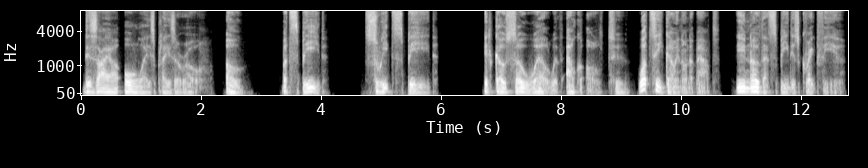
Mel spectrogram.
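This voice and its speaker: A man voicing a sleazy, hedonistic inner voice of addiction in a video game, with a slow, coaxing, streetwise manner and a deep gravelly, husky sound. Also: darkish tone, no echo, clean studio sound, exaggerated voice. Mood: seductive, hungry. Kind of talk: video game character voice acting.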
